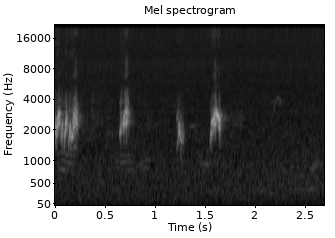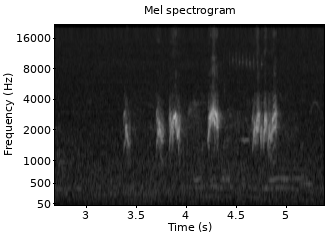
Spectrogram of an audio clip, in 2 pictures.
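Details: Cape bulbul call variation from Southern Africa: short, bright chirpy notes in two loose bursts, about ten calls spaced under a second apart, over a quiet background.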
